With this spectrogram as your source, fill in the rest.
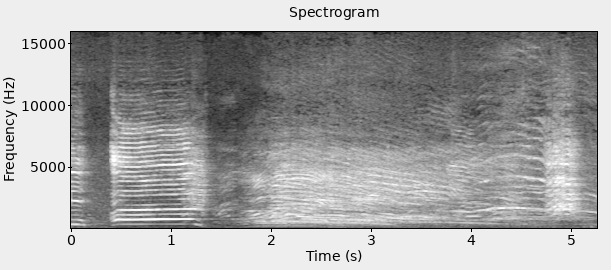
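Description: A children's audience at a parrot show at a Turkish resort hotel shouts "ole" together in loud bursts, followed by excited cheering and screaming from the crowd.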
